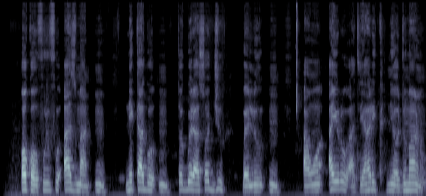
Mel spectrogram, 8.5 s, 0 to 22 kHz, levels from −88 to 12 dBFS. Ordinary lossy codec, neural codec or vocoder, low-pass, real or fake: none; none; none; real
